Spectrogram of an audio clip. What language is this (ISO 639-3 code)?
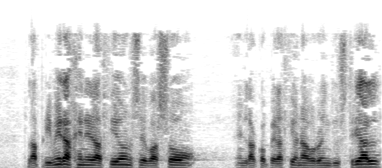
spa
